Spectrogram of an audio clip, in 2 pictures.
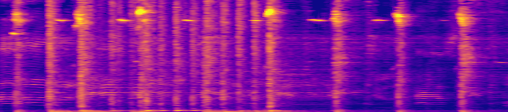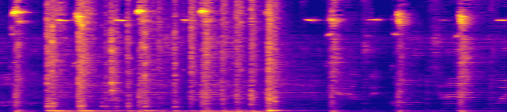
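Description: Electronic drum kit played in a busy, improvised drum part: rapid strikes with fills rolling around the toms and stepping down in pitch, over a steady high cymbal tick.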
